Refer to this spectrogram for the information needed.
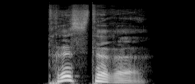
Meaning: inflection of trist: 1. strong/mixed nominative/accusative feminine singular comparative degree 2. strong nominative/accusative plural comparative degree
- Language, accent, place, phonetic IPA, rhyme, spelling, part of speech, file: German, Germany, Berlin, [ˈtʁɪstəʁə], -ɪstəʁə, tristere, adjective, De-tristere.ogg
